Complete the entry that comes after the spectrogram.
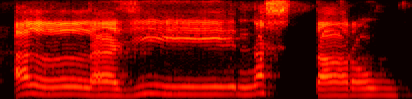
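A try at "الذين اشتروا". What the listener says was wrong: Alladzi, jangan allaji. Alladzi nashtarau. Alladzi nashtarau.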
